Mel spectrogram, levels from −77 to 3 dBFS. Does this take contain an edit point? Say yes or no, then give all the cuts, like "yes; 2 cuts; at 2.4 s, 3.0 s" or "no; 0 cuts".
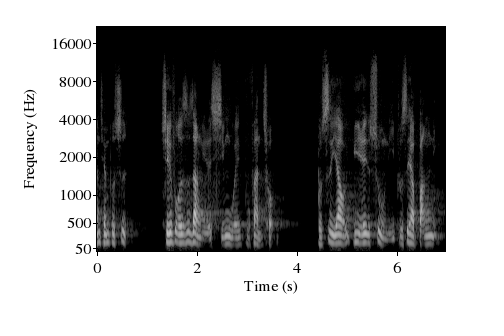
no; 0 cuts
